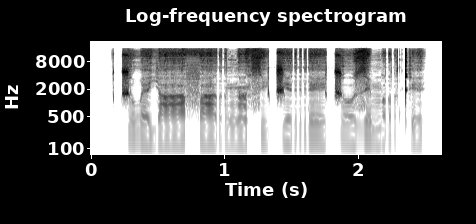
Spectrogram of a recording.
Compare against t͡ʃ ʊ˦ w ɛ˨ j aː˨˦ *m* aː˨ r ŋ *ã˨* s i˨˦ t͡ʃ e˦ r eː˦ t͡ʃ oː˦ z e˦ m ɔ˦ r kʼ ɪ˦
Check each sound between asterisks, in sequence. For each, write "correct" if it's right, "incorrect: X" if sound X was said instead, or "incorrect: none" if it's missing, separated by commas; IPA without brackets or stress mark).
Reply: incorrect: f, correct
